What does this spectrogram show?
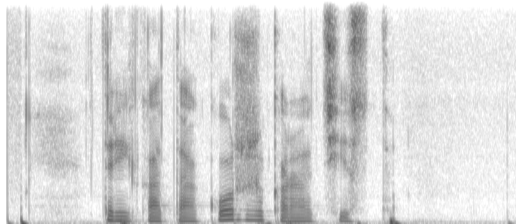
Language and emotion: Russian, neutral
